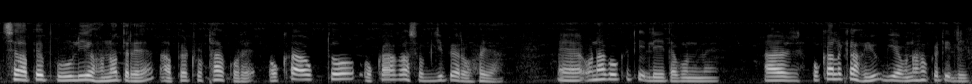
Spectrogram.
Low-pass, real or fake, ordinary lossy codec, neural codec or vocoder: 7.2 kHz; real; none; none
